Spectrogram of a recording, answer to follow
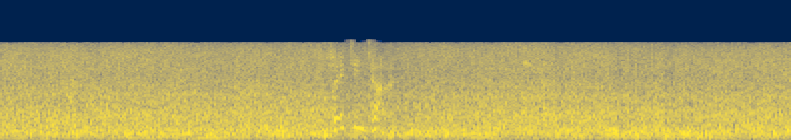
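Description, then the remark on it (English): Steady, loud rushing of ocean waves heard from a boat, mixed with wind buffeting. A voice briefly speaks partway through the continuous wash of water. “Actually riding the waves, getting closer to the destination”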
